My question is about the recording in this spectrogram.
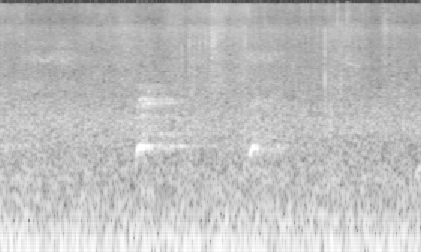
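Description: A dog giving two short yelps, about a second and a half in and again a second later, over a steady low rumble.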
